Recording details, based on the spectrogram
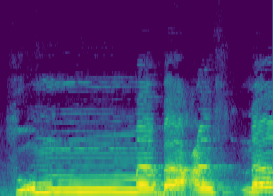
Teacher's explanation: Gunnah musyaddadah jadi agak ditekan lama dan masuk hidung.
